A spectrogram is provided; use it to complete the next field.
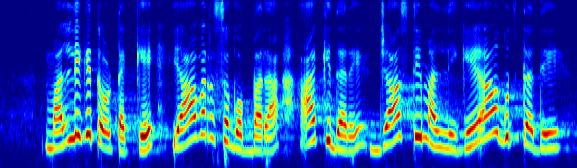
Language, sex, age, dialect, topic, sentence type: Kannada, female, 18-24, Coastal/Dakshin, agriculture, question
